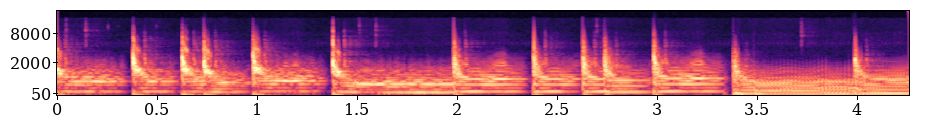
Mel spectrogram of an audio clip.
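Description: Softube Monoment Bass sampler-based bass synth playing a looping programmed bass line of short notes with sharp attacks. About three and a half seconds in, the tone changes and becomes much heavier in the low end as a different Source B sample is switched in.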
